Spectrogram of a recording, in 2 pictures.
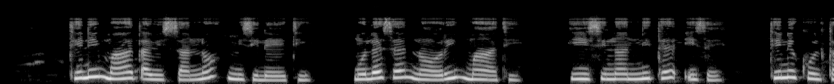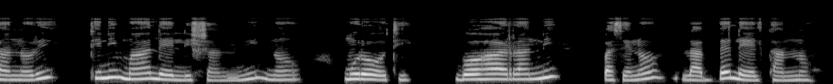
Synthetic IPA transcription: t̪ɪnɪmaːt̪ʼɐwɪsːɐnːɔmɪsɪle̞ːt̪ɪ | mʊlɛsɛnoːɾɪmaːt̪ʰɪ | hiːsɪnɐnːɪt̪ɛʔɪsɛ | t̪ɪnɪkʊlt̪ːɐnːɔɾɪ | t̪ɪnɪmaːle̞ːlːɪʃːɐnːɪno | mʊɾo̞ːt̪ɪ | boːhaːrːɐnːɪ | b̥ɐsɛnɔlɐbːɛle̞ːlt̪ːɐnːɔ

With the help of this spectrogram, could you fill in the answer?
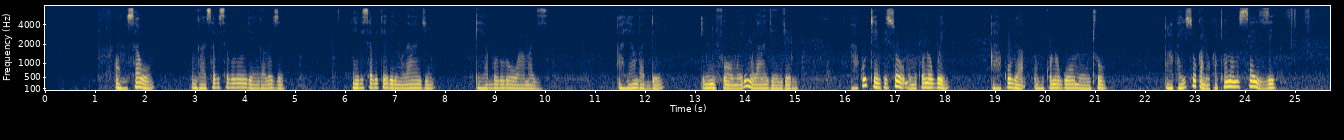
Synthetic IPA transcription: o̞musawo̞ | ŋɡaːsaβise̞βuluːɲɟe̞ːŋɡalo̞ze̞ | ne̞ːβisaβike̞̰ːβiɾimulaːɲɟi | ejabːululoːwaːmazi | ajaːmbadːe̞ | junifo̞ːmue̞ɾimulaːɲɟe̞ːɲɟe̞ɾu | akutːe̞ːmpiso̞mṵmuko̞no̞ɡwe̞ | akujaomuko̞no̞ɡwo̞ːmuːntʰu | akajiso̞kano̞katʰo̞no̞ːmusaizi

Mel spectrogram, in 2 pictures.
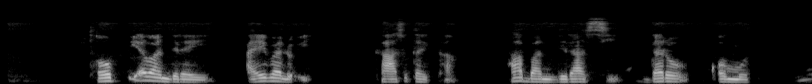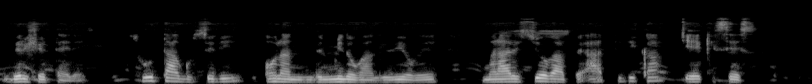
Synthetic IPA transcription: t̪ʰʼo̞ːpʼːɪjɐbɐnd̪ɪɾɐj | ɐjbɐlɔʔɪ | kʰaːsʊt̪ɐjkːɐ | hɐbɐnd̪ɪɾaːsːɪ̰ | d̪ɐɾɔkʼɔmːɔt̪ | bɪɾʃɛt̪ːɐjd̪e̞ːs | suːt̪ːaːɡʊsːɪd̪ɪ | ɔlɐnd̪ɪmːɪd̪ɔɡaːɡɪd̪ɪjo̞ːɡe̞ː | mɐlaːlɪsːɪjoːɡaːpːɛ̰ʔa̰ːt̪ːɪd̪ɪkːɐt͡ʃʼe̞ːkʼɪsːe̞ːs

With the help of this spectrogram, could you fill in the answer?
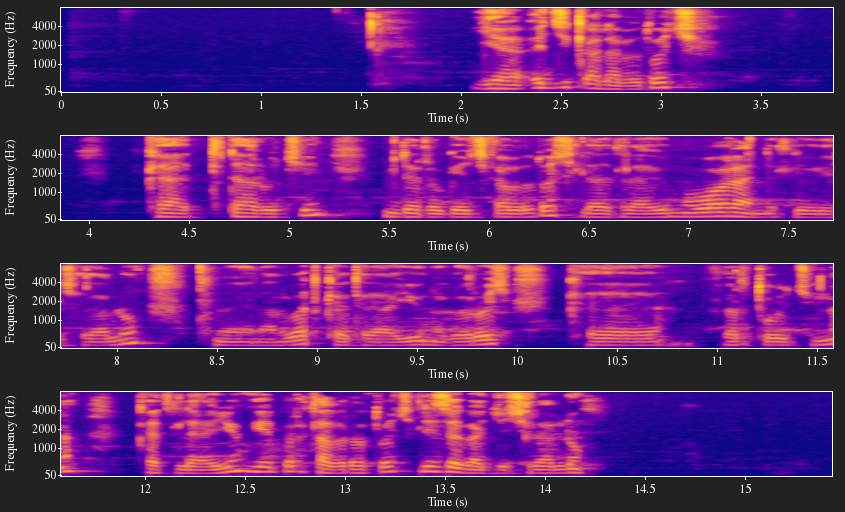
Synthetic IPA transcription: jɛʔɨd͡ʒkʼələβət̪ʰo̞t͡ʃː | kʰət̪ʰɨd̪aɾut͡ʃʼːiɛmːid̪ːərːəɡujɛɨd͡ʒkʼəβət̪ʰo̞t͡ʃːlət̪ʰələjajːuməɡaβanːət̪liholjɪt͡ʃɪlalːumənalbat̪kʰət̪ʰələjajːunəɡəɾo̞t͡ʃːkʰəfəɾt̪ʼot͡ʃːɪnːakʰət̪ʰələjajːujɛbəɾt̪ʰaβəɾət̪ʰʼo̞t͡ʃːlizːəɡad͡ʒːjɪt͡ʃɪlalːu

